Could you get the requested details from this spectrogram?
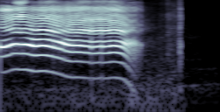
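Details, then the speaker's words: Newborn girl's cry, recorded in her newborn period: a single sustained wail with a clear, rich tone, falling in pitch at its end. "Now, can we just hear what the baby sounded like? Let's hear just the baby. I'll mute the synthesizer, and here's just the baby."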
